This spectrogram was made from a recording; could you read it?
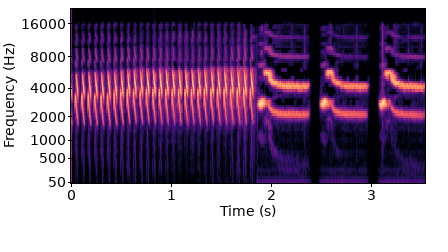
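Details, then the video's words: Clean 'pardillo limpio' song of a common linnet, from a 2025/2026 song CD: a rapid rattling trill for almost two seconds, followed by three drawn-out whistled notes that dip and level off, separated by short pauses. "PARDILLO LIMPIO"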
